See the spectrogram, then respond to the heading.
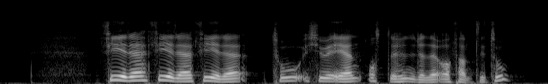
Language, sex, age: Norwegian, male, 45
